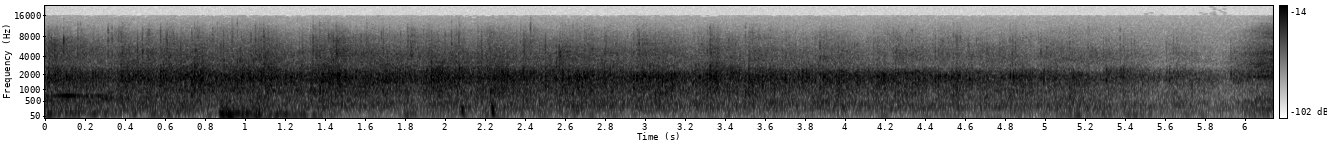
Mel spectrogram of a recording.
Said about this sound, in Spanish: Dales un aplauso a ellos.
